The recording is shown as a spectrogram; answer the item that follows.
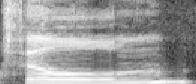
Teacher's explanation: just lifting your tongue in the front for the l film and then you just finish off closing the lips to get that m sound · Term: lm combination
